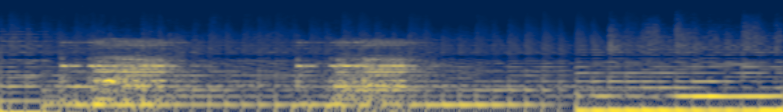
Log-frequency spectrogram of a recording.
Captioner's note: distorted electronic tones ring; tense synth music continues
